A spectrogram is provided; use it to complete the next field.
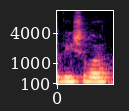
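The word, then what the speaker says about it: Vizsla: he's a v v did I say he's a visha I don't think he said that's the name it's spelled like v i z s l a it's great it's Hungarian um but they're great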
